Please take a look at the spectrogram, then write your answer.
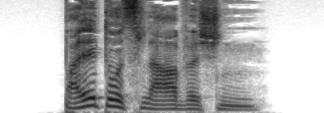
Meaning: inflection of baltoslawisch: 1. strong genitive masculine/neuter singular 2. weak/mixed genitive/dative all-gender singular 3. strong/weak/mixed accusative masculine singular 4. strong dative plural
- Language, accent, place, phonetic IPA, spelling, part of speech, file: German, Germany, Berlin, [ˈbaltoˌslaːvɪʃn̩], baltoslawischen, adjective, De-baltoslawischen.ogg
